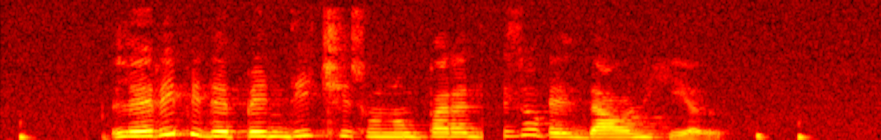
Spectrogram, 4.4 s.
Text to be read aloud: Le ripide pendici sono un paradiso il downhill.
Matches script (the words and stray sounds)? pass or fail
fail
